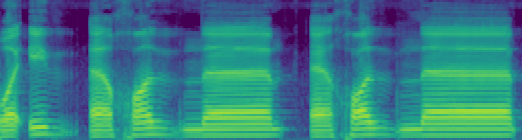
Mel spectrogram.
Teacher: صرف خا موٹا پڑھا جائے گا، باقی اس کے اندر جتنے بھی حروف ہیں سب کے سب باریک ہیں۔ حمزہ ہے، آگے ذال ہے، آگے نون ہے، الف، یہ سب باریک ہیں۔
